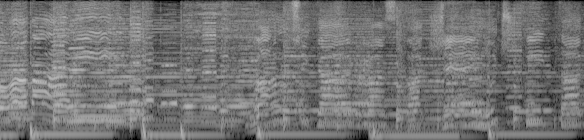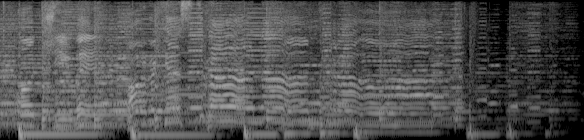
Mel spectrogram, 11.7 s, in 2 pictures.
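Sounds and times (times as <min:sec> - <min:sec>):
waltz music: 0:00.0 - 0:08.7.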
